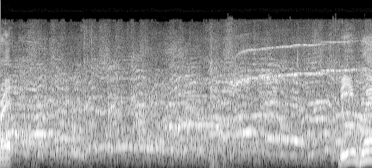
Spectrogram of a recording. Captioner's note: audience cheering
